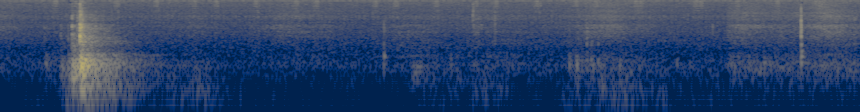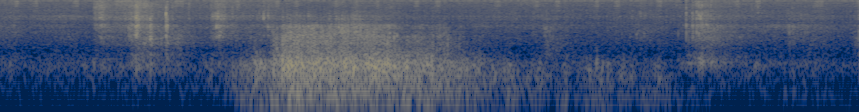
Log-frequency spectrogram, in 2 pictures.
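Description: Footsteps on a debris-strewn floor. A single sharp bang about half a second in is the loudest sound, followed by faint scattered clicks. About five and a half seconds in comes a longer scuffing, rustling noise lasting a second or so.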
